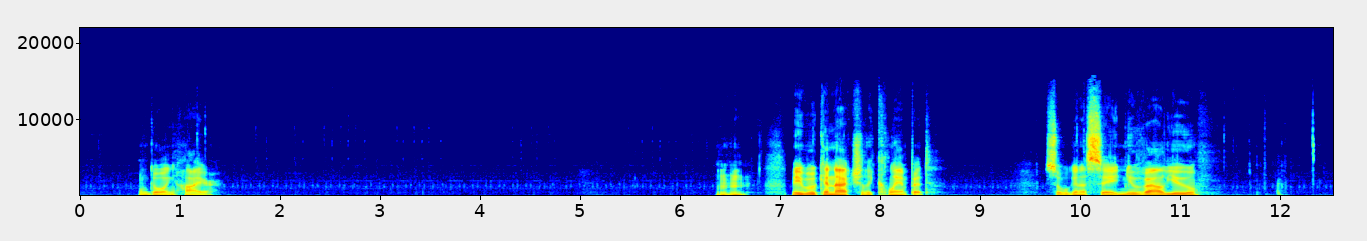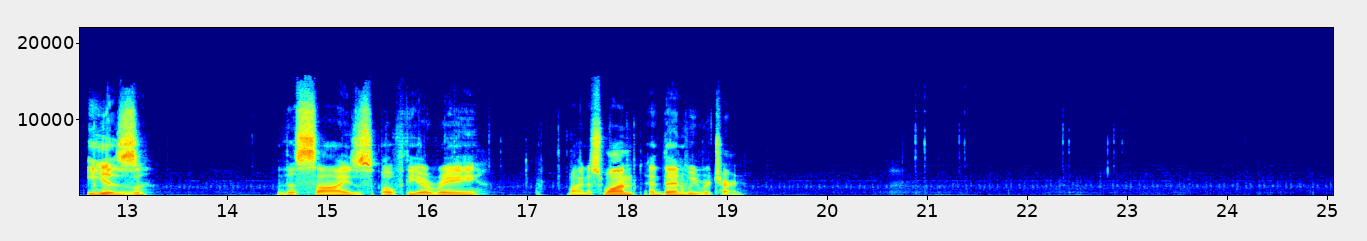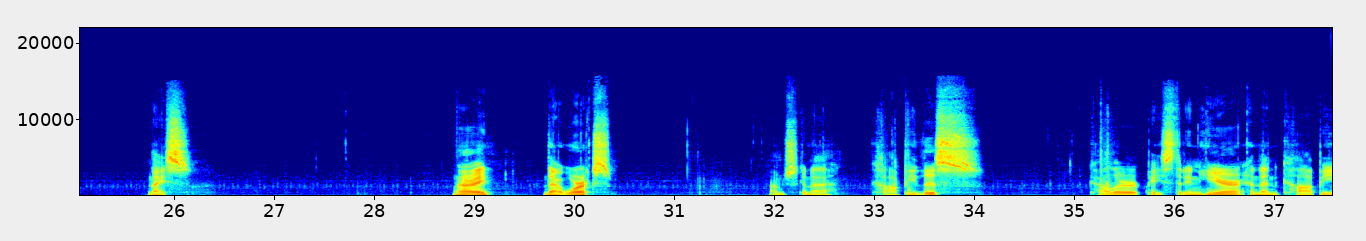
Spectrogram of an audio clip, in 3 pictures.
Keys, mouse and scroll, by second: 1.3-8.3 drag, 1.3 right click, 10.2 double click, 10.4 ctrl+c, 11.8 space, 12.0 ctrl+v, 12.7 =, 15.5 ctrl+c, 15.8 typing, 16.7 double click, 17.1 ctrl+v, 17.7-18.6 typing, 21.4 double click, 28.8 middle click, 33.2 ctrl+c, 33.4 typing, 33.7 Escape, 35.1 ctrl+v, 35.4 Return, 36.7 double click.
